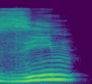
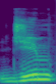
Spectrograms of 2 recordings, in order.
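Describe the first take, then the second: First: The word begins with a 'z' sound. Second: The word begins with a 'j' sound. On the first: The speaker calls it wrong. "ज़ीम तो नहीं बोल सकते ना" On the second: The speaker calls it right. "जिम को ज़ीम तो नहीं बोल सकते ना"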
